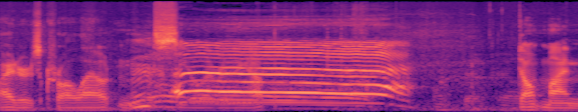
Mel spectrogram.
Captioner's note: groaning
